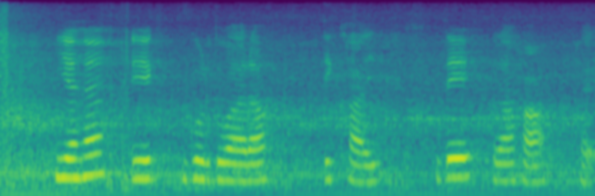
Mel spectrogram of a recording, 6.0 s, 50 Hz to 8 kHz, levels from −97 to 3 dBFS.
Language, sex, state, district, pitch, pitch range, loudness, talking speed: Hindi, female, Madhya Pradesh, Dhar, 235 Hz, 215-255 Hz, -15 LUFS, 70 wpm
